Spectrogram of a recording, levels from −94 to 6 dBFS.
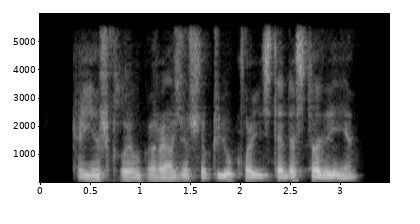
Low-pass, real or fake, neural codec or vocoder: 5.4 kHz; fake; codec, 16 kHz in and 24 kHz out, 1.1 kbps, FireRedTTS-2 codec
